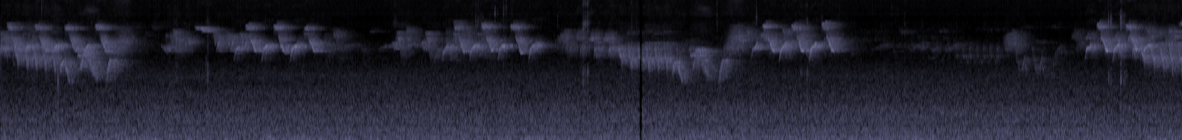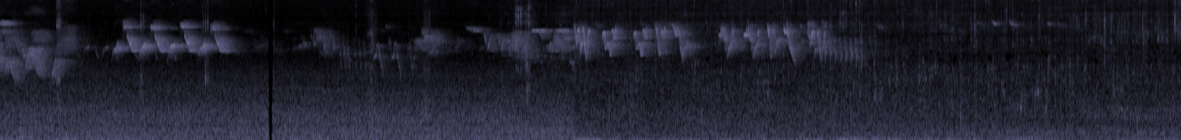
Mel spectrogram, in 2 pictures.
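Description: Faint birdsong: short bursts of high chirping and twittering every second or two, some phrases sliding downward, over a low steady background hum.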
